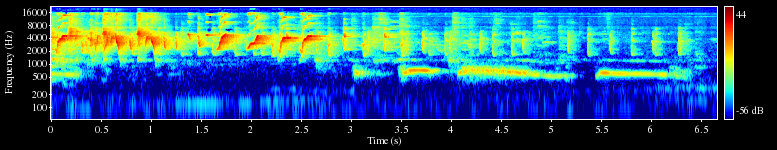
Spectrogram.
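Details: Pied fantails in a breeding pair set-up, recorded in the morning in 2023: dense high chirped notes sweeping up and down, which thin out as soft low coos from another bird take over.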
